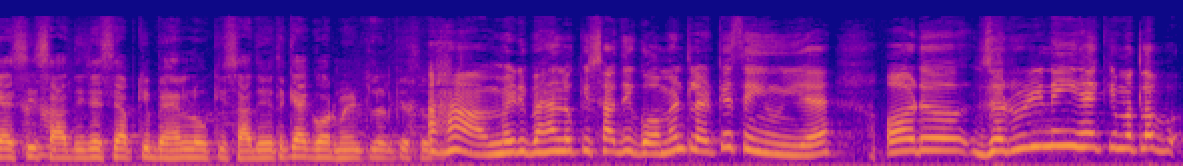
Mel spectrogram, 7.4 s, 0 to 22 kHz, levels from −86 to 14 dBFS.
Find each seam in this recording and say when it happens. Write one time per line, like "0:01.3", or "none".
none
